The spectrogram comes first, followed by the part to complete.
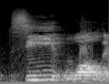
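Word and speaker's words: Sewald: It's Seawald, everybody, just so you know now.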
